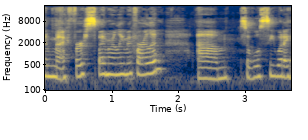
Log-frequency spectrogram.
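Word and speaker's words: Mhairi McFarlane: So I'm glad I did that, let's say, because this book, You Belong With Me, by Mharee Mcfarland, that's how her name is pronounced, Scottish girl, apparently, was not very clean, not very good content wise to me.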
